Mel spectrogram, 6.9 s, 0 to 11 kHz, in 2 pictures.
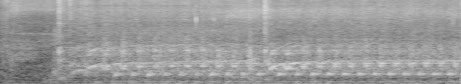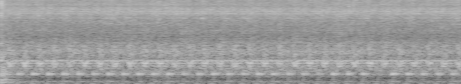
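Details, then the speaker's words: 2004 EZGO TXT gas single-cylinder golf cart, formerly crank-no-start, after full service: starts cleanly, steady even putter about three beats a second, no misses; runs good and sounds better, healthy idle. "okay runs good it sounds better made a mess not too bad"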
